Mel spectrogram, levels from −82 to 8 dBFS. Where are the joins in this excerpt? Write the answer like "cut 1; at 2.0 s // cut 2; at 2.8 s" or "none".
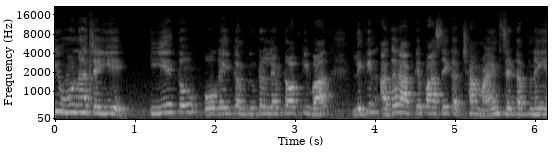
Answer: none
